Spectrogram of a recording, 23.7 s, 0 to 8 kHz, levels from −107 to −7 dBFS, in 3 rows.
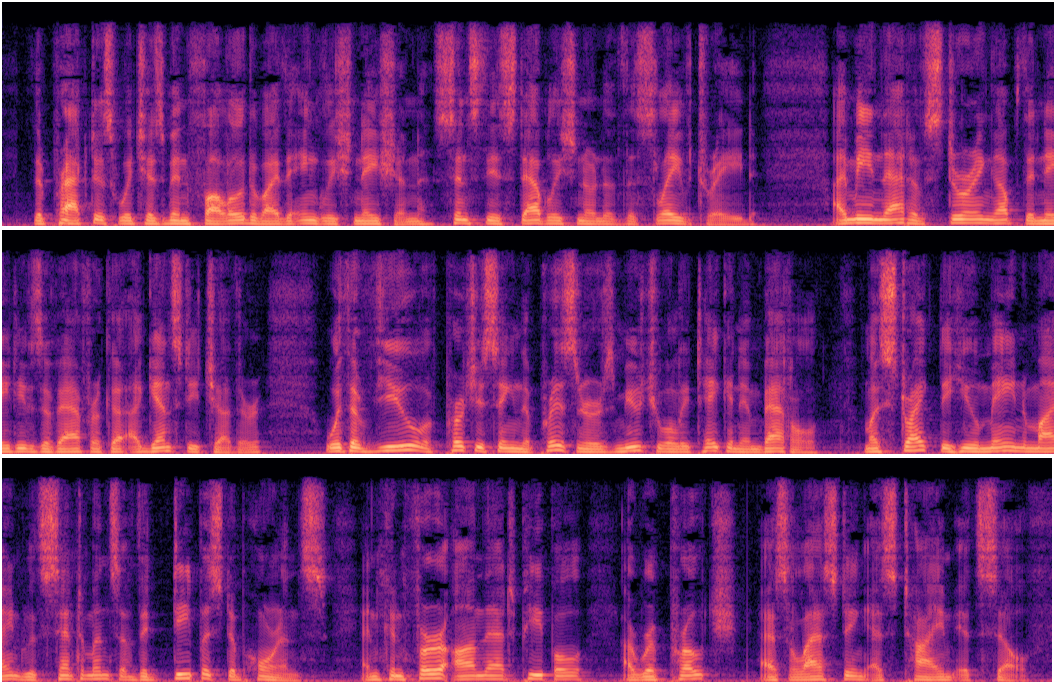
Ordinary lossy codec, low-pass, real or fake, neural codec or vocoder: MP3, 64 kbps; 7.2 kHz; real; none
